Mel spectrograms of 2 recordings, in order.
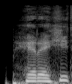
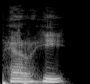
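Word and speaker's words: perejil: شهروندان دومینیکن این کلمه رو پرهی تلفظ کردن در صورتی که مردم هایتی ر رو ساکن تلفظ می میگفتن پرهی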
